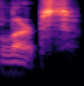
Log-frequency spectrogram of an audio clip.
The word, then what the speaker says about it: LRRP: His father explained that he'd serve his time as part of the US Army's long range reconnaissance patrol or LRRP, pronounced lur.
